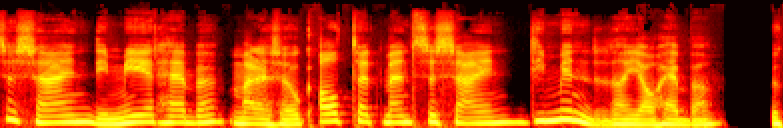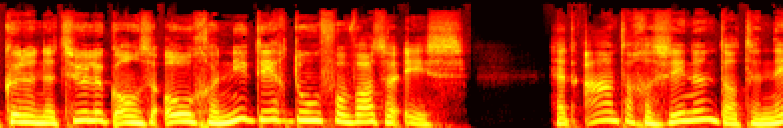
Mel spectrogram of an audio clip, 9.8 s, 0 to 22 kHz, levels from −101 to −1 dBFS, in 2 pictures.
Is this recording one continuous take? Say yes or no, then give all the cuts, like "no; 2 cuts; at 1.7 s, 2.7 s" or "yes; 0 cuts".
yes; 0 cuts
